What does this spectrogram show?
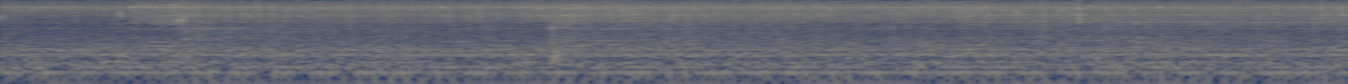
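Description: Halved tomatoes sizzling steadily in hot mustard oil in a steel pan as more halves are set in, with a steady low hum underneath.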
